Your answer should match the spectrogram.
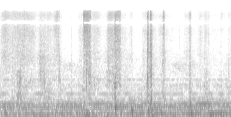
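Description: A stack of paper index cards being thumbed through and shuffled by hand: a run of light, irregular papery clicks.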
